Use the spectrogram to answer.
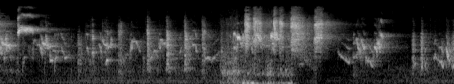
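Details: Pet budgerigars chattering in quick, scratchy warbles and squeaks; a short low thump or flutter sounds midway through the busy, high chirping.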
